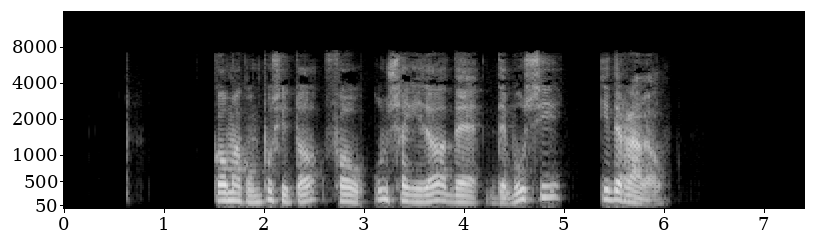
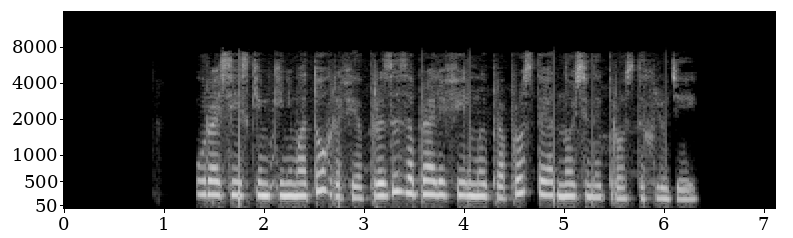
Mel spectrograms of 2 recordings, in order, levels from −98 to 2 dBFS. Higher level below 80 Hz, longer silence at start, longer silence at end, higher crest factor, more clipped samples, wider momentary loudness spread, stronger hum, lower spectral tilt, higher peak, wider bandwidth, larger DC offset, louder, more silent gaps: about the same, -56 dBFS vs -58 dBFS; first, 1.5 s vs 1.3 s; first, 1.45 s vs 0.8 s; about the same, 18 dB vs 14 dB; neither; about the same, 8 LU vs 10 LU; neither; about the same, -6 dB/octave vs -6 dB/octave; first, -2 dBFS vs -6 dBFS; about the same, 7.6 kHz vs 7.6 kHz; neither; about the same, -18 LUFS vs -20 LUFS; first, 5.16-5.35 s vs none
